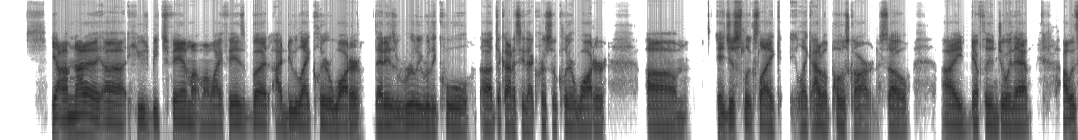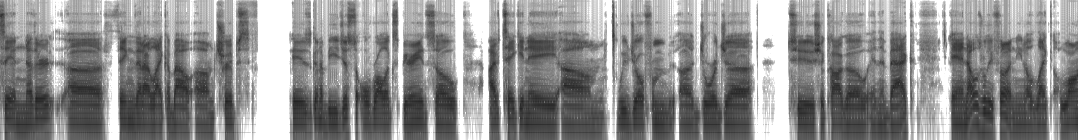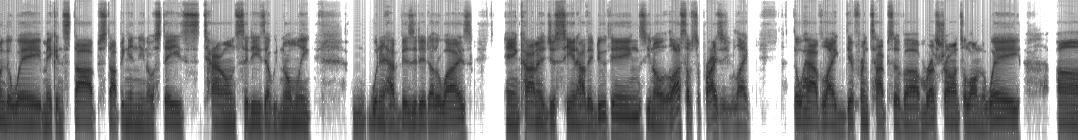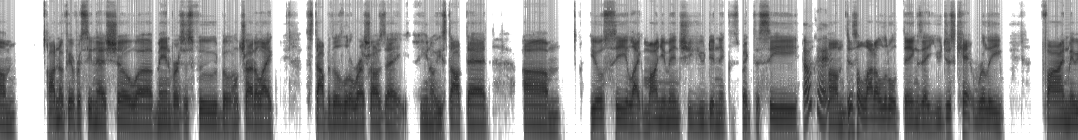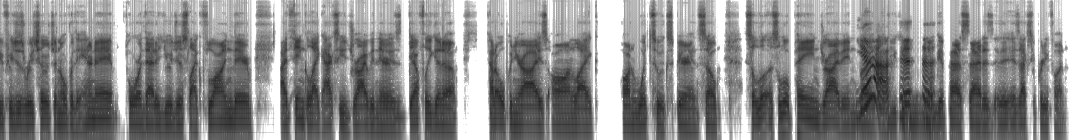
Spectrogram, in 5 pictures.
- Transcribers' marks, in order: other background noise; tapping; chuckle
- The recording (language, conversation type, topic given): English, unstructured, What makes a trip unforgettable for you?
